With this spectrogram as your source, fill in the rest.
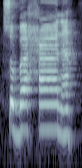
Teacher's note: سین حرف اخفا میں سے ہے، با ساکن ہے، حروف قلقلہ میں سے ہے، قلقلہ کے ساتھ پڑھا جائے گا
